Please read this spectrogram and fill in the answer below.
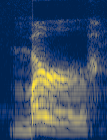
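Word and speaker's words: MMRR: is a new ride Mickey and Minnie's runaway railway apparently is mm RR pronounced mur Thank You Mady for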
